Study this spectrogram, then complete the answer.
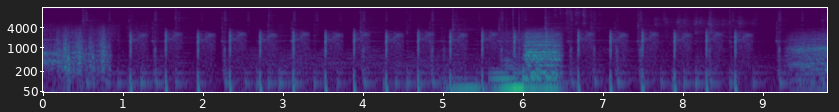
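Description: Footsteps tap steadily on a hard stone floor, echoing in a large hall.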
